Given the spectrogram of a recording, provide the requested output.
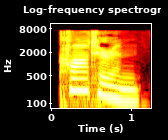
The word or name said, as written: cauterant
